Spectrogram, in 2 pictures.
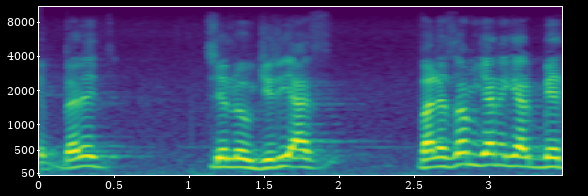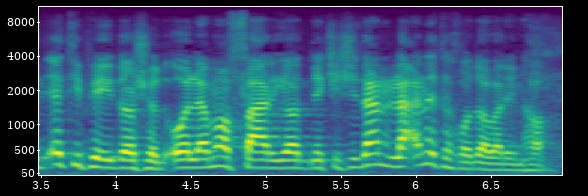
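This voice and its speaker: A man near seventy giving a sermon-style lecture as a cleric, explaining verses line by line in plain talk. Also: sits high. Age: late 60s. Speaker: cleric speaking to an audience of managers.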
